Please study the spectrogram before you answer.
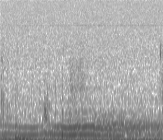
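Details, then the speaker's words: A drawn-out, wavering low rumble with a faint tone from an adult's stomach, which he links to hunger before breakfast: stomach growling (borborygmi). "that stomach do you hear that stomach did you hear my stomach maybe I should do a bowl of oatmeal"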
